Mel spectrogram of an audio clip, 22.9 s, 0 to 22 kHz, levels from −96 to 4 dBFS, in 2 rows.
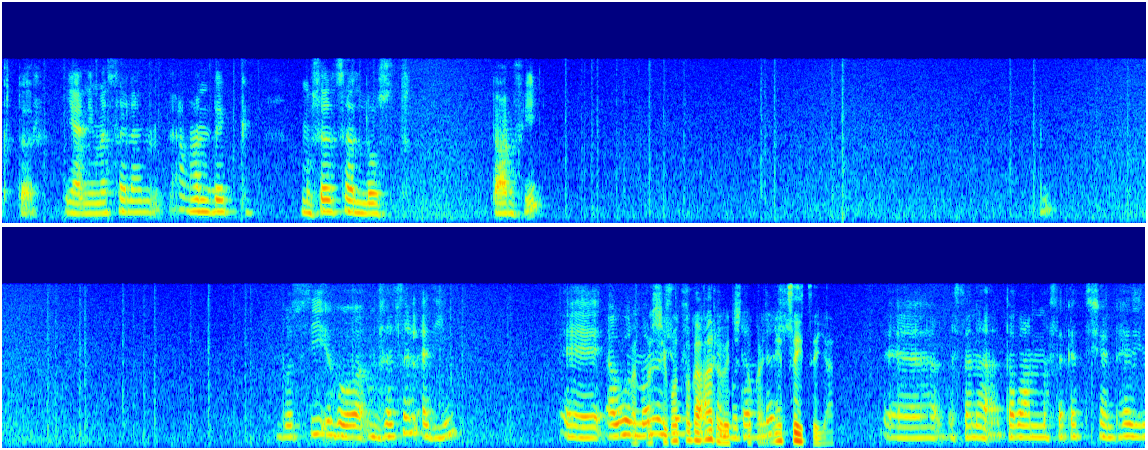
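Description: No technical faults are audible.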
